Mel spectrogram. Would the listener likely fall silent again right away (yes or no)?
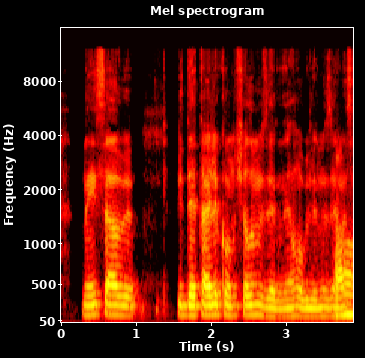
yes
